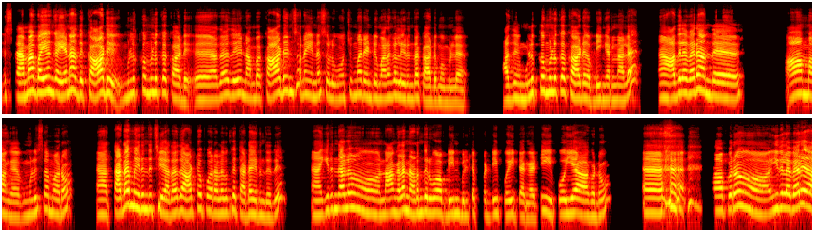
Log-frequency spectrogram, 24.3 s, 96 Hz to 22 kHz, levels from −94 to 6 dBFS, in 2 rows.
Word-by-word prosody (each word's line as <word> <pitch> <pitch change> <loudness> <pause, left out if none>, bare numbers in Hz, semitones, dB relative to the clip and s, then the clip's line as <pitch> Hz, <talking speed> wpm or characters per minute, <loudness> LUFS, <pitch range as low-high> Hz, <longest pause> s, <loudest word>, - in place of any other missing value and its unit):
செம 230 +4 +7
பயங்க. 280 -1 +5
ஏன்னா 315 +5 +5
அது 245 - -1
காடு, 275 -2 +6 0.2
முழுக்க 270 +4 -9
முழுக்க 275 0 -2
காடு. 200 -4 0 0.2
அ - - -1 0.2
அதாவது 245 +3 -3 0.2
நம்ப 215 0 -5 0.2
காடுன்னு 285 +5 +2
சொன்னா, 260 0 -4
என்ன 235 +1 -5
சொல்லுவோம்? 215 -2 -9
சும்மா 250 +1 -4
2 220 -1 -5
மரங்கள் 225 +1 -2
இருந்தா 210 +1 -4
காடும்போம்ல. 175 -2 -4 0.7
அது 205 +3 -3
முழுக்க 270 +6 -5
முழுக்க 290 0 +1
காடு 215 0 +5
அப்படிங்கிறதுனால 195 0 -3 0.5
அ - - 0 0.2
அதில 270 +4 +3
வேற 285 - +5
அந்த 240 -1 -3 1.2
ஆமாங்க. 245 -6 +2 0.2
முழுசா 240 +5 -7
மரம். 225 +7 -4 0.4
அ - - 0 0.2
தடம் 315 +8 +6
இருந்துச்சு. 270 -1 -4
அதாவது 230 +3 -1
ஆட்டோ 235 +5 -3
போற 240 -2 -4
அளவுக்கு 225 +3 -5
தடம் 215 +2 -1
இருந்தது. 195 -1 -8 0.5
"அ - - -1 0.2
இருந்தாலும் 270 +2 0 0.4
நாங்கல்லாம் 230 +2 +1
நடந்துருவோம்" 230 0 -1
அப்படீன்னு 220 0 -7
பில்டப் 200 +3 -12
பண்ணி 210 +2 -7
போயிட்டாங்கட்டி, 200 +2 -5 0.2
போயே 220 +1 0
ஆகணும். 200 - -6 0.6
அ - - +4 1.1
அப்பறம் 290 +5 +2 0.5
இதில 290 0 +2
வேற 310 +3 +6
230 Hz, 135 wpm, -20 LUFS, 210-270 Hz, 1.2 s, செம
